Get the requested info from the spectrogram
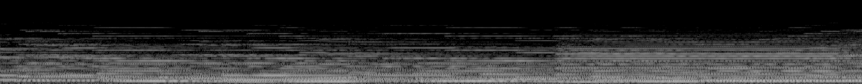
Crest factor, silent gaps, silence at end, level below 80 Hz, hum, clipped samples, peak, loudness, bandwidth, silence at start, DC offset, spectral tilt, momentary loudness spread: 12 dB; none; 0 s; -54 dBFS; none; under 0.1%; -14 dBFS; -27 LUFS; 6.8 kHz; 0 s; under 0.1%; -8 dB/octave; 4 LU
